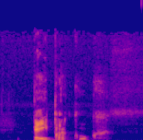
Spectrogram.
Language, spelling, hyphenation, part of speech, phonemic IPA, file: Dutch, peperkoek, pe‧per‧koek, noun, /ˈpeː.pərˌkuk/, Nl-peperkoek.ogg
- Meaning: a type of spiced cake without succade commonly consumed in the Low Countries, ontbijtkoek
